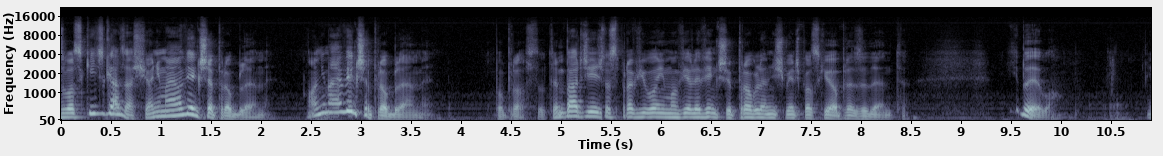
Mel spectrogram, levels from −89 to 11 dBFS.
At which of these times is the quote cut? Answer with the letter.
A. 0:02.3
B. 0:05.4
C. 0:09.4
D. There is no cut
B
